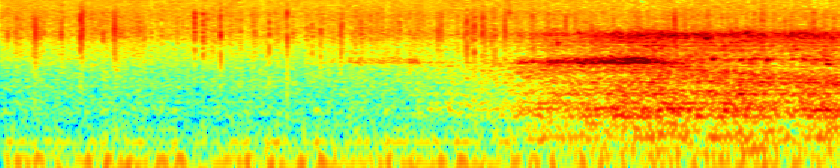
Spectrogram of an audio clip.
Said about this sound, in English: Look at that rain, Crawley. It's just what you ordered, sir. And down there in the valley, the lights glow cheerfully through the rain.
